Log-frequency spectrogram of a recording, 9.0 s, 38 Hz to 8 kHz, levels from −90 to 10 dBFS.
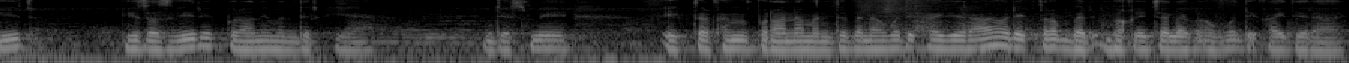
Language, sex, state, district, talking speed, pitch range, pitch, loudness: Hindi, male, Uttar Pradesh, Budaun, 195 wpm, 120-135 Hz, 125 Hz, -44 LUFS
